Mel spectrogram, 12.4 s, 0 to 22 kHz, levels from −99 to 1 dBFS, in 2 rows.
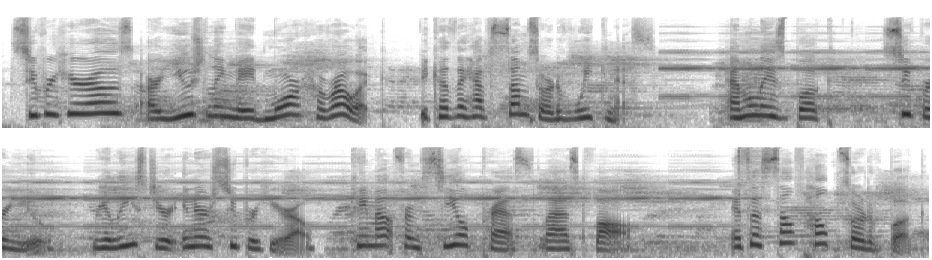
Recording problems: background chatter; noticeable; throughout; 2 voices, 20 dB below the speech
alarm; noticeable; from 4.5 to 11 s; peak 8 dB below the speech

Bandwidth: 14 kHz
